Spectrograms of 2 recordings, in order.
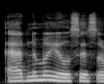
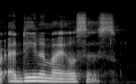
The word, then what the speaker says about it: adenomyosis: And the reason I'm spelling it is because apparently there are two ways of pronouncing it, adenomyosis or adenomyosis. So anyway, I had never heard of adenomyosis until just this month.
